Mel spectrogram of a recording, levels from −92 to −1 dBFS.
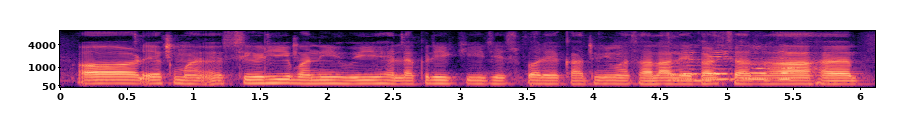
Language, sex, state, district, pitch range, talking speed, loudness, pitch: Hindi, male, Bihar, Araria, 120-135 Hz, 165 wpm, -19 LUFS, 125 Hz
